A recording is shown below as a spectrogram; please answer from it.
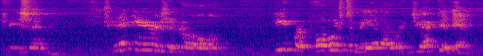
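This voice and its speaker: An older woman playing a joking married man at a bar in an amateur stage comedy skit, delivering one-liners slowly. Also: high-pitched, animated, warm tone, lo-fi sound. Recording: echoey hall, far-off mic, faint noise.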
